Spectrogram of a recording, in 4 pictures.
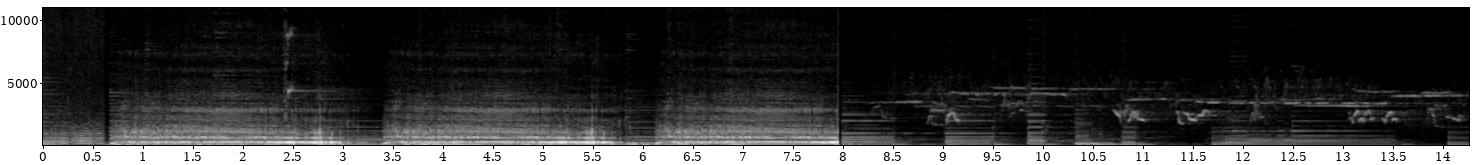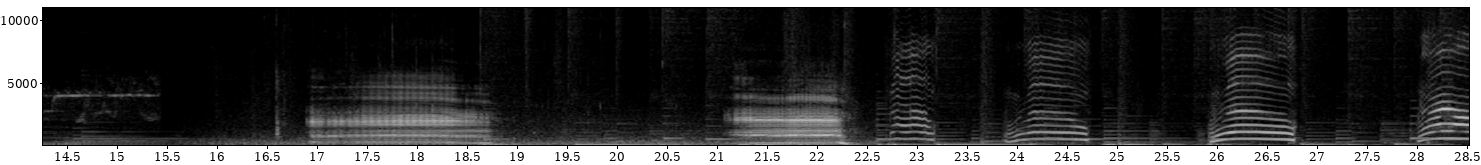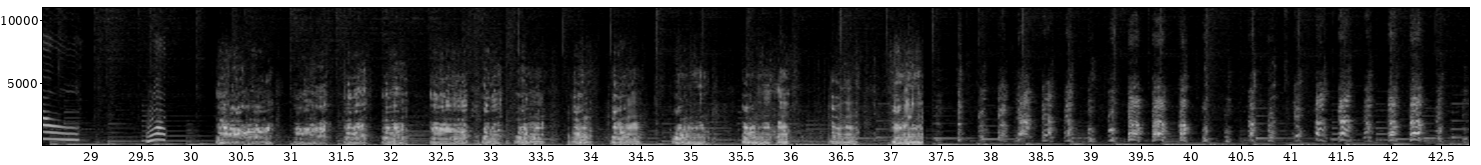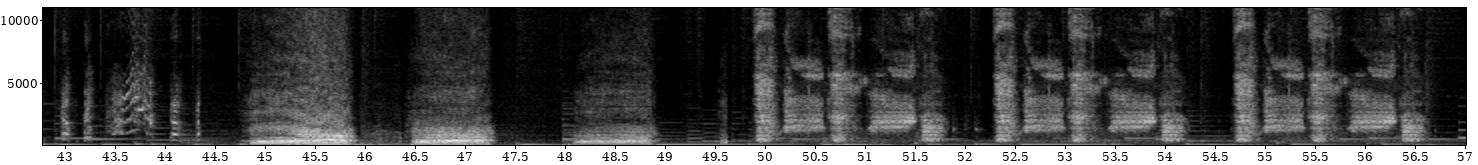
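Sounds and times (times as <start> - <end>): background music: 0.0 - 15.6, 17.2 - 57.0
rough animal calls: 21.1 - 23.2, 30.2 - 37.4, 40.6 - 47.3, 49.9 - 56.7
cat meowing: 22.7 - 23.2, 23.9 - 24.8, 25.9 - 26.8, 28.0 - 28.9.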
